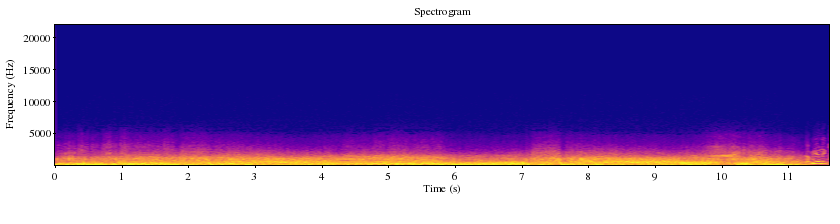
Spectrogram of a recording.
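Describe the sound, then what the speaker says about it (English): Allied air bombardment in Normandy blasts German defenses, a dense, continuous roar of explosions and rumbling that stays loud and unbroken throughout, like a wartime newsreel soundtrack. "Communications necessary to the German defenses are blasted."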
